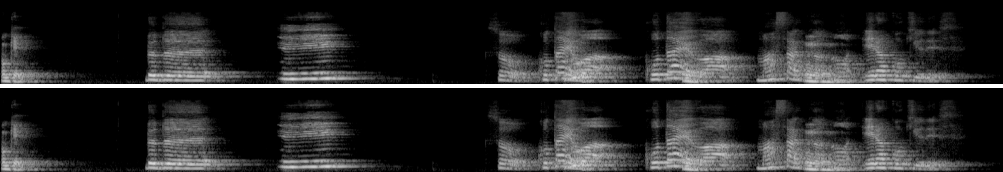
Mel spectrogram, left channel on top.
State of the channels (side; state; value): both; normal; correlation 0.95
